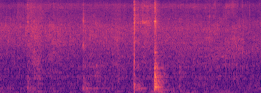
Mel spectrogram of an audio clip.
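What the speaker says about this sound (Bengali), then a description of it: "ততক্ষণ পর্যন্ত এটাকে একটু এরকম করে ভাজতে হবে।" Chopped onion and garlic fry in a pan for a fish and cauliflower-potato curry, a steady soft sizzle with a few sharp spoon scrapes and taps against the pan.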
